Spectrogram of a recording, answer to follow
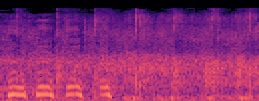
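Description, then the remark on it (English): An audience breaks into steady applause, a dense patter of many hands clapping, opened by four short rhythmic vocal whoops before the clapping carries on alone. “Come on, clap.”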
